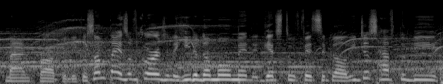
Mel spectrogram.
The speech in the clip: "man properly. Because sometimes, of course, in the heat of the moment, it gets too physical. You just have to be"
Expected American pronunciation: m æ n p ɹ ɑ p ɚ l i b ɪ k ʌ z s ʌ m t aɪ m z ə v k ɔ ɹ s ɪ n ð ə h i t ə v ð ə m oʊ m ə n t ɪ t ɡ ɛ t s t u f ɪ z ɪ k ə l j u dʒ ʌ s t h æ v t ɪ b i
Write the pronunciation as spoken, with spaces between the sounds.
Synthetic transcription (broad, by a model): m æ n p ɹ ɑ p ɚ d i k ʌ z s ʌ m t aɪ m z ə v k ɔ ɹ s ɪ n ð ə h i t ə v ð ə m oʊ m ə n t ɪ t ɡ ɛ t s t u f ɪ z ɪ k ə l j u dʒ ʌ s t h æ f t ɪ b i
